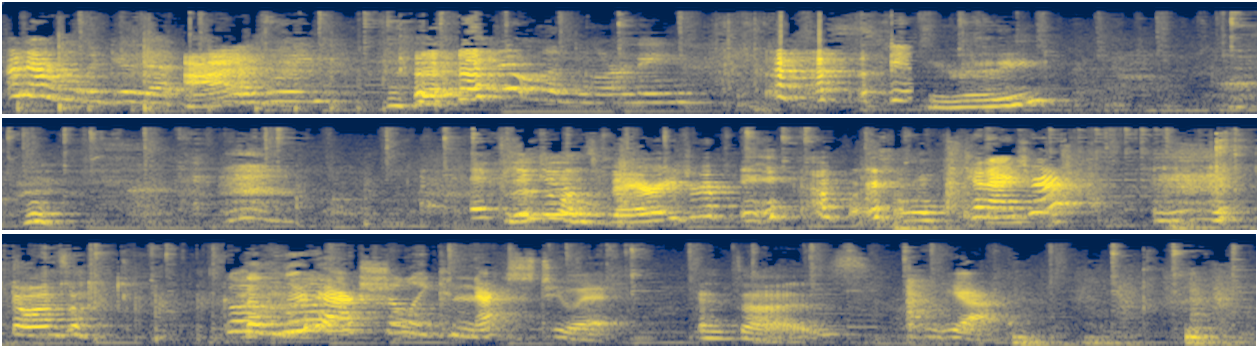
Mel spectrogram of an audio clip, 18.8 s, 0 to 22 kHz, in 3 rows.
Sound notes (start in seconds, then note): 3.8 laughs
